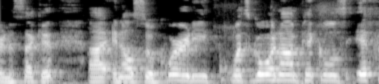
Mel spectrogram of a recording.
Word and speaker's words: Qwerty: And, is it Qwerty or how do you pronounce this?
